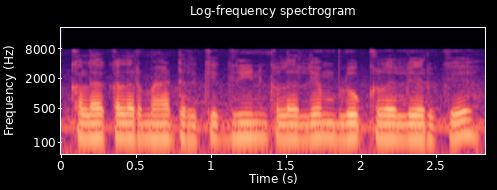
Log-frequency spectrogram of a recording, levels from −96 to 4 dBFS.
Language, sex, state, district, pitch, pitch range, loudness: Tamil, male, Tamil Nadu, Chennai, 120 Hz, 120-125 Hz, -15 LUFS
